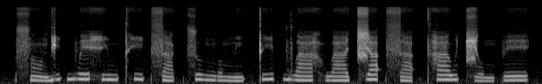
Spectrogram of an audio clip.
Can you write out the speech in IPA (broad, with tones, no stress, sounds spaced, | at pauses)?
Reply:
s ɔ̃˨˩ ɡ i˦ ʔ b w e˦ h i˧ m t̪ʰ i˦ ʔ s a˨ k̚ s u˥˧ ŋ o˨˩ m ĩ˨ k̚ t̪ i˦ t̚ ɡ w a˧ h w a˧ t͡ɕ a˦ ʔ s a˨ ʔ t̪ʰ a˦ w t͡ɕ o˨˩ m p e˦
